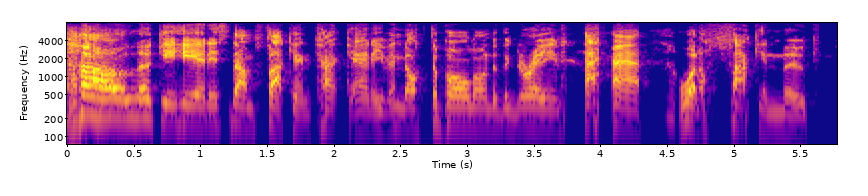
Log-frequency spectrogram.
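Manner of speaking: comic, crude put-on Australian accent. Imagining golf commentary by an Australian announcer: mock Australian accent. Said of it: "think an Australian would just be hilarious".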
